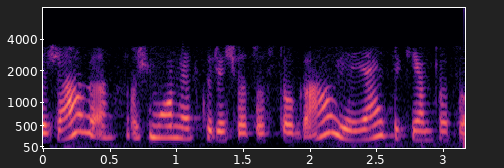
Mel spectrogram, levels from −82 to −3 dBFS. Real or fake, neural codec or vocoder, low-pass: real; none; 7.2 kHz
